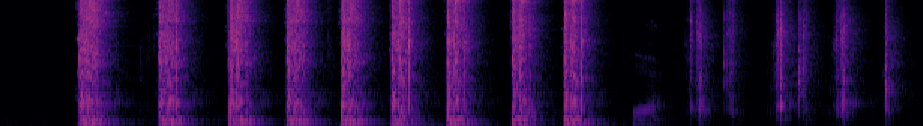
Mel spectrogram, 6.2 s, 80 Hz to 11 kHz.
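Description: An airsoft VMP1 gas blowback gun fires a run of eight sharp, loud cracks at an even pace, then, after a short pause, a quicker, softer burst of clattering shots.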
